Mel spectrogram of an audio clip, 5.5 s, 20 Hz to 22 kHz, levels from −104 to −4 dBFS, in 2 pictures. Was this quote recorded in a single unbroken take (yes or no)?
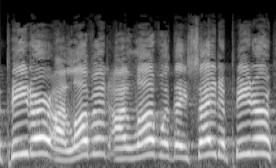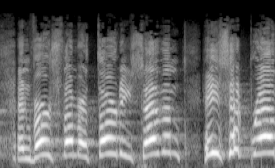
yes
